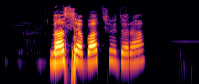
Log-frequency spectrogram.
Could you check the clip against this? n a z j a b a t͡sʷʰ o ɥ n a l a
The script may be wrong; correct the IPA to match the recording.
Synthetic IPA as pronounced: n a s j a b a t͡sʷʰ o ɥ d a ɾ a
